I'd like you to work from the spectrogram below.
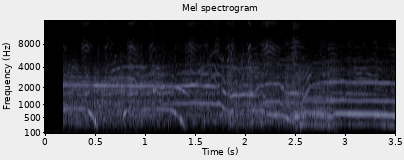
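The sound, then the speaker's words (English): A crowd cheers and shouts at a dachshund race, many high-pitched voices overlapping in rising and falling whoops, bursting in abruptly and staying loud and steady for a few seconds. “Now, have you ever wondered what a wiener race sounds like? Wiener dog race, not a wiener race.”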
